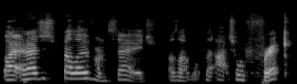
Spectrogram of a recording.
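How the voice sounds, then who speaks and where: This young woman, a stage and radio drama performer guesting on a podcast, talks at a quick pace in a slightly high voice. Casual and chatty, she spins giggly, self-deprecating anecdotes and animatedly acts out the reported dialogue.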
